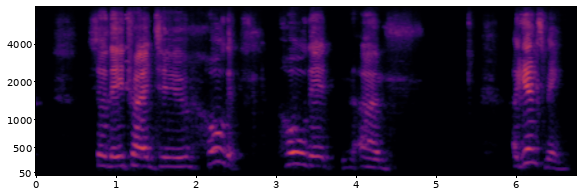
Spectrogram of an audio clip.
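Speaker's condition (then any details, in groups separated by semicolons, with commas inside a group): Cerebral palsy; physical therapy in childhood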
